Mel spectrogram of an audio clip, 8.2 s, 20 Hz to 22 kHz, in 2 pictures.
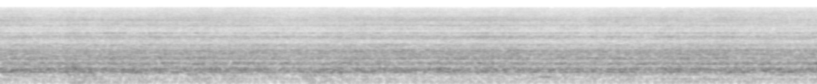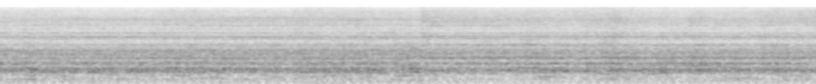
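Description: Steam hissing steadily from the 1896 Dübs & Co locomotive Mount Lyell No. 1, a loud, even rush that does not change.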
